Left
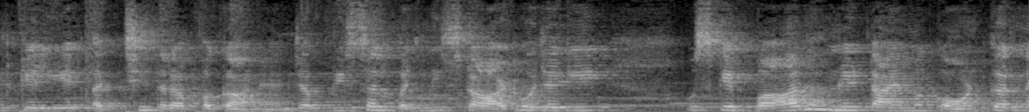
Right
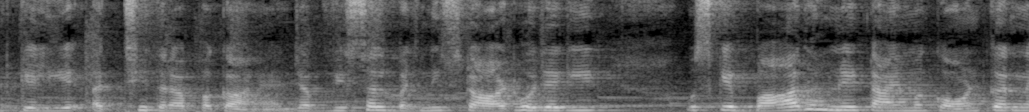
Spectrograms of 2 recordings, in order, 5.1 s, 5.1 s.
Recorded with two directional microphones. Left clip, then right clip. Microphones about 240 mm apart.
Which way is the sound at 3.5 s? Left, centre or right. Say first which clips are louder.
Right 2 dB; right.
